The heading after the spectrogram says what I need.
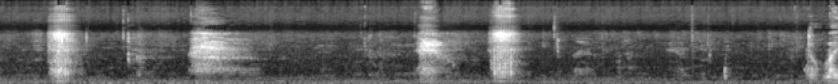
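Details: Several abrupt, hissing sneezes a few seconds apart in a quiet living room.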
